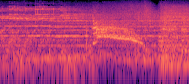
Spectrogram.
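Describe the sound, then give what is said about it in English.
A woman lets out a single loud, drawn-out scream of horror, her pitch sliding downward as it fades, set against a dense, continuous wash of background sound. “Julie realizes what she has done and screams bloody murder.”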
